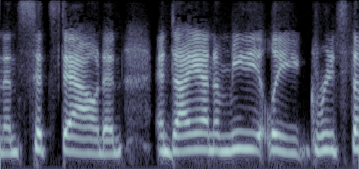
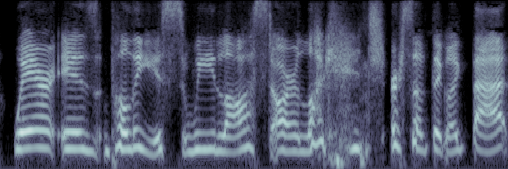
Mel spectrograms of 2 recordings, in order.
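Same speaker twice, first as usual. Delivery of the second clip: put-on thick, heavy, strong German accent. Retelling a man's closing line in a show, strong German accent. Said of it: "in a strong German accent".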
